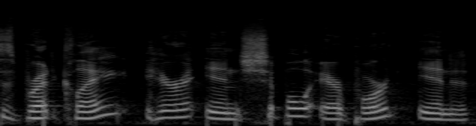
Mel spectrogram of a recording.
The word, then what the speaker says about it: Schiphol: brett clay here in schiphol airport and did i pronounce that right andre almost right skipper skipper airport the difficulty okay in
